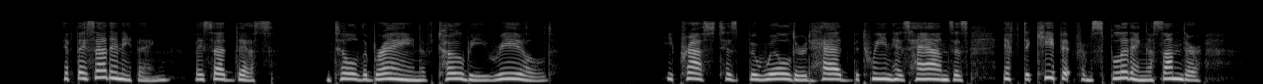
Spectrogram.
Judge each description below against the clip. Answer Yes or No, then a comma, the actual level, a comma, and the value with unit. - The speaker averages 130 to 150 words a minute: Yes, average, 140 wpm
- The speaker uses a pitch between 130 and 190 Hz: No, high, 230 Hz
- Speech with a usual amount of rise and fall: Yes, average, 3.9 semitones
